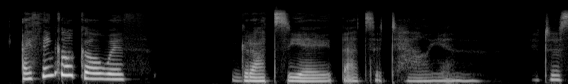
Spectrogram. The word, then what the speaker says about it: grazie: It's a little tricky to convey in just text, but it's like grazie. Emphasis on the first syllable and a bit of a rolling R.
